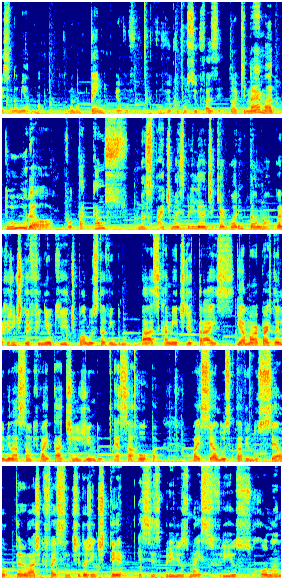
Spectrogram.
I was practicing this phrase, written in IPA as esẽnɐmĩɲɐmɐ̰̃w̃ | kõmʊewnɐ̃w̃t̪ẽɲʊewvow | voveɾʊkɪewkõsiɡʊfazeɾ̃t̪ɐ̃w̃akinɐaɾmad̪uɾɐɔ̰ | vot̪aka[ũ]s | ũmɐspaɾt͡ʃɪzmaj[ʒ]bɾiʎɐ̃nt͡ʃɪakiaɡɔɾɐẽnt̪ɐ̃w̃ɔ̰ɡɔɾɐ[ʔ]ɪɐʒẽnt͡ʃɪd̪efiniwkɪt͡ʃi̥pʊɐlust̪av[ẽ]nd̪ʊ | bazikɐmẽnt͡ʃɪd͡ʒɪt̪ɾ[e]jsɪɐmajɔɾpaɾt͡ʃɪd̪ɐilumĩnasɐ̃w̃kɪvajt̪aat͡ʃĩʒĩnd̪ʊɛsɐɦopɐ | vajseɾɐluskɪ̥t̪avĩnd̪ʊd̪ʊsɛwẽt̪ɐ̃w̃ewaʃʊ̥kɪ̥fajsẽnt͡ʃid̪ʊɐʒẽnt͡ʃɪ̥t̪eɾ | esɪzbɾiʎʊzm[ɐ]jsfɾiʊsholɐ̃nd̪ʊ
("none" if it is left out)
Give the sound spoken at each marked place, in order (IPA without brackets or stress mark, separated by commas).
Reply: ũ, z, k, ĩ, a, a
